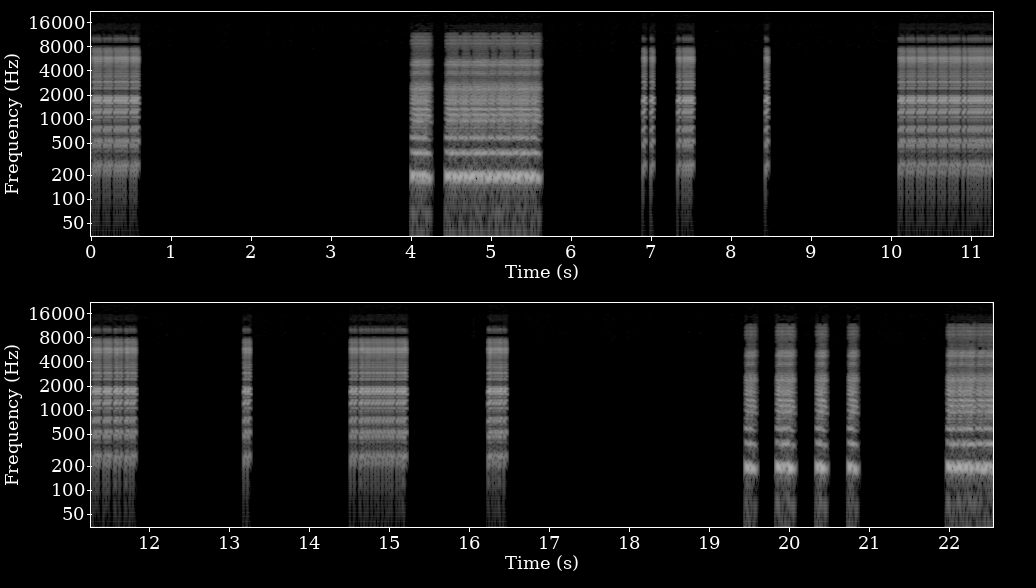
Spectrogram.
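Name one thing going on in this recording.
Rapid electronic blips chatter in short bursts as dialogue text types out.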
